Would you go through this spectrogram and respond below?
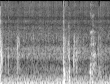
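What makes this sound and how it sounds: A solid layer of ice left by freezing rain on the ground is knocked on or walked over, giving short, sharp, glassy clicks over a low background rumble. The hard, solid ice sheet rings bright and brittle, like glass.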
